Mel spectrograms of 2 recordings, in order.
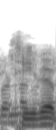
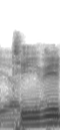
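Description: First: ਥੀਵੈ ending in an open "ai"; final open ai. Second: ਥੀਵੇ ending in a close "e"; final e. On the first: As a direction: open the end of ਥੀਵੈ to "thee-vai". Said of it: "ਥੀਵੈ ਪੜ੍ਹਨਾ". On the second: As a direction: demonstrate mistaken ਥੀਵੇ, "thee-ve". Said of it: "ਥੀਵੇ ਨਹੀਂ ਪੜ੍ਹਨਾ". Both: Shown as a demonstration.

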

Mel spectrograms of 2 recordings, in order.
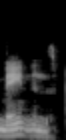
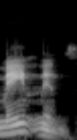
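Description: First: Maintenance said as MAIN-nance; American-style maintenance, middle syllable swallowed; correct pronunciation. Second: Maintenance spelt out as main-TEN-nance; wrong pronunciation. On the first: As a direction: say maintenance in two beats, main then nance. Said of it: "ออกเสียง maintenance นะ". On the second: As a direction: give maintenance a full middle syllable, ten. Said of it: "ไม่ได้ maintenance". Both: Shown as a demonstration.

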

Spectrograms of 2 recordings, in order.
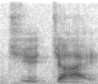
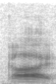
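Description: First: "guy" with a j sound at the start; soft G mispronunciation. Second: "guy" with a hard g, as in "go". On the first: Teacher showing what not to say, "guy" read as jai. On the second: Teacher giving the correct reading, "guy" with hard g. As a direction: say "guy" as gai. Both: Shown as a demonstration. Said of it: "你就不会念G-，guy".

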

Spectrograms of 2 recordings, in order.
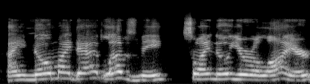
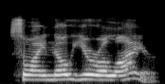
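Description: First: Put-on a child standing up to a liar, mildly raised; a kid repeating it with more force; defiant kid. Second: Said in the usual way. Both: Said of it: "My kid could say".

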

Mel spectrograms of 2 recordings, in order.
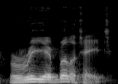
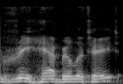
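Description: First: Rehabilitate said slowly as "ree-e-bilitate"; H dropped. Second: Rehabilitate with an audible H, "ree-HA-bilitate"; H pronounced. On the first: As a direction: model Rehabilitate slowly with a silent H. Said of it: "یعنی اچ تلفظ نمیشه". (تلفظ آهستهٔ Rehabilitate بدون صدای «ه») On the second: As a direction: sound the H in rehabilitate, as a question. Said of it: "اصلاً اش تلفظ نمیشه". (تلفظ rehabilitate با صدای «ه») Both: Shown as a demonstration.

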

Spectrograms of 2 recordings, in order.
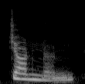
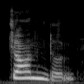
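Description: First: চন্দন said with the d dropped and n doubled, chonnon. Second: Said in the usual way. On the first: Shown as a demonstration. Teacher showing students assimilation, চন্দন pronounced chonnon with double n. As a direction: say চন্দন as "chon-non", no d sound. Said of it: "নটা দুইবার উচ্চারণ হবে এবং দটা বাদ যাবে". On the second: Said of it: "দটা বাদ যাবে".

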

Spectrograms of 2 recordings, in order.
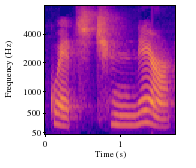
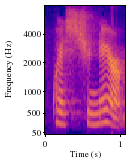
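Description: First: Questionnaire said slowly, stress on -naire; slow model word. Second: Questionnaire at natural pace, stress on -naire; normal speed word. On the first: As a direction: drag out Questionnaire for the class. (đọc chậm Questionnaire) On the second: (đọc Questionnaire tốc độ thường) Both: Shown as a demonstration. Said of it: "questionnaire có nghĩa là".

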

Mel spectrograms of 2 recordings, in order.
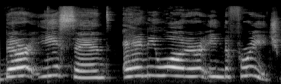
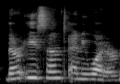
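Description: First: Slow model sentence with isn't said clearly; teacher models the corrected line. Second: Isn't said a little firmer as the correction; stress on isn't. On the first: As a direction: model the fix for the class. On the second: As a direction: lean on isn't to show the fix. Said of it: "van a utilizar isn't". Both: Shown as a demonstration.

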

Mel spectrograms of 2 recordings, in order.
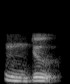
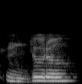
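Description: First: "Ndu" as n-DOO, no roo; Akwamu pronunciation. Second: "Nduru" as n-DOO-roo; Asante pronunciation. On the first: Lecturer restating the contrast, "Ndu" as n-DOO. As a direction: hum into one doo on "Ndu". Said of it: "in Akwamu". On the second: Lecturer restating the contrast, "Nduru" as n-DOO-roo. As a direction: keep the final roo on "Nduru". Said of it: "So Asante is". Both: Shown as a demonstration.

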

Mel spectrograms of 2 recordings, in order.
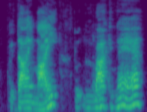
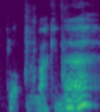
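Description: First: Louder, higher mock Australian accent; really bad Australian accent. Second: Said in the usual way. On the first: Vlogger putting earrings back, in a bad Australian accent. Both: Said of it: "That was a really bad Australian accent".

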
